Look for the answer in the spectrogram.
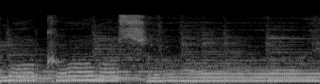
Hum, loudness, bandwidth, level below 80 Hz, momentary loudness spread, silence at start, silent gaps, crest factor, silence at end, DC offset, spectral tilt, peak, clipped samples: none; -27 LUFS; 11 kHz; -54 dBFS; 3 LU; 0 s; none; 12 dB; 0 s; under 0.1%; -6 dB/octave; -14 dBFS; under 0.1%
